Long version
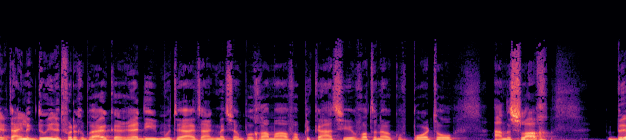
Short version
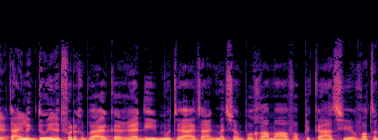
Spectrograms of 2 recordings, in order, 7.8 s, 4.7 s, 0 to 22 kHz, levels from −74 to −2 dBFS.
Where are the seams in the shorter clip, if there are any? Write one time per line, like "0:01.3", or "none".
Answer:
none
